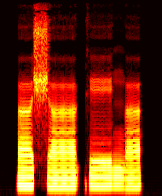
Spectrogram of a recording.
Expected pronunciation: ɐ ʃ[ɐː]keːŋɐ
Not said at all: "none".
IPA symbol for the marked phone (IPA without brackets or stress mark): ɐː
